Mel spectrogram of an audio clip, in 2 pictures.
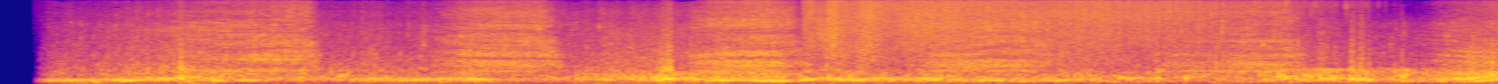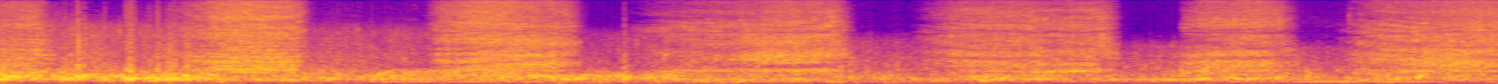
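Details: Brown bears fighting in Russia, with deep, rumbling growls and harsh roars coming in rapid, overlapping bursts.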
